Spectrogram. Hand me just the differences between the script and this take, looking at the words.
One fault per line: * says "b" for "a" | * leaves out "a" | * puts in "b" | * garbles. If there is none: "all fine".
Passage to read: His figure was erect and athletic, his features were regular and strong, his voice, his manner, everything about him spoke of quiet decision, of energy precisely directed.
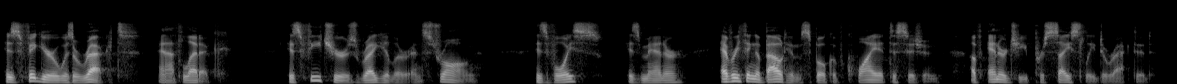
* leaves out "were"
